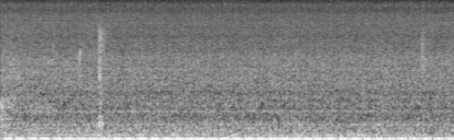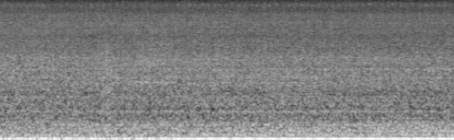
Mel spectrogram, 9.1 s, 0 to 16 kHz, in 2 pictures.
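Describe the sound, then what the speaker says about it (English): A 600-horsepower truck engine in American Truck Simulator runs with a steady, low, smooth drone that holds an even level throughout, with no talk. "Nice smooth engine this car."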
